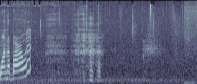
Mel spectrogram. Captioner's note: Simon laugh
